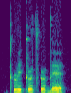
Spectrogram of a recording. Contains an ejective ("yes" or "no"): yes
